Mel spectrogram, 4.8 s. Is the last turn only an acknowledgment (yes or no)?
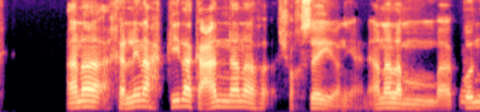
yes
